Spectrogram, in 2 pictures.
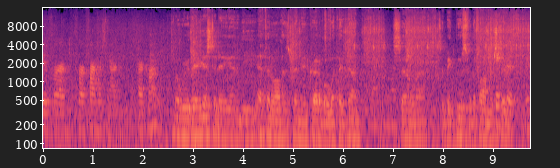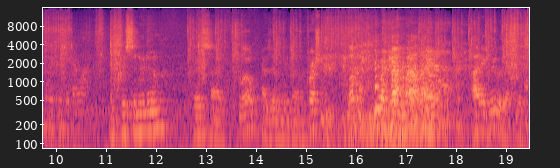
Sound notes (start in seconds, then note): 15.6 laughter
